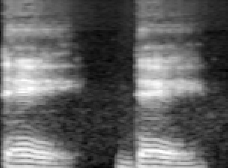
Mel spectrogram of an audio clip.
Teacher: try that and if you place your hand on your neck with the d sound where your voice is working you're going to feel a vibration you're going to feel your voice actually working okay so all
